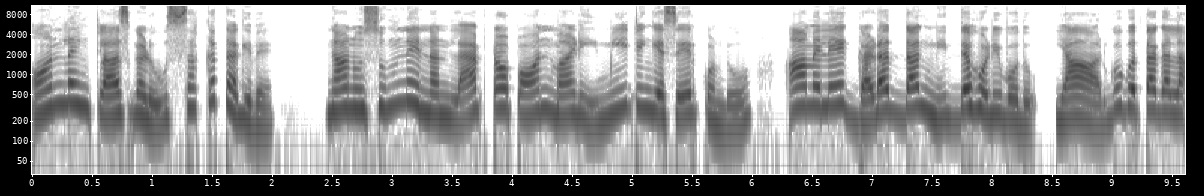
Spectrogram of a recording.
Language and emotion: Kannada, happy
